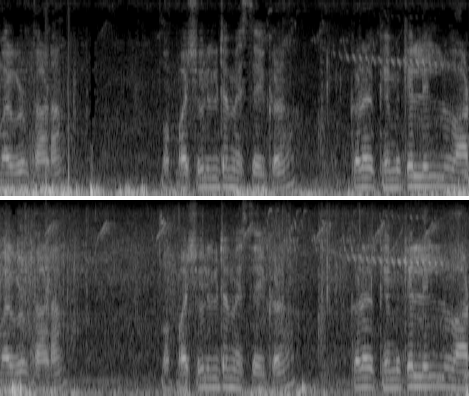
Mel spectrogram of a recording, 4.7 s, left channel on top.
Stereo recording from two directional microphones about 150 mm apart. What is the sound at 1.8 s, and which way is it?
Speech, 30° left (ahead or behind).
